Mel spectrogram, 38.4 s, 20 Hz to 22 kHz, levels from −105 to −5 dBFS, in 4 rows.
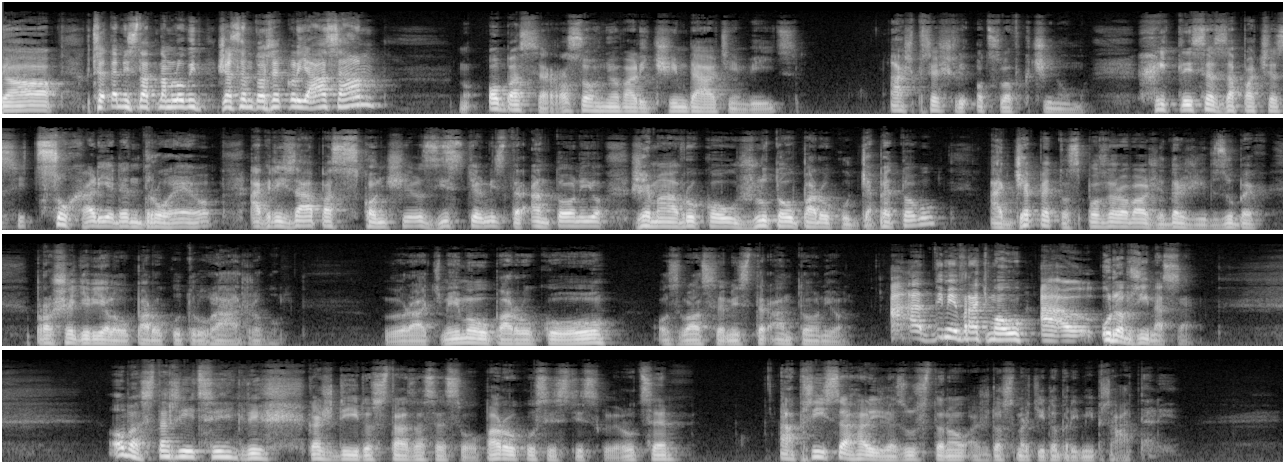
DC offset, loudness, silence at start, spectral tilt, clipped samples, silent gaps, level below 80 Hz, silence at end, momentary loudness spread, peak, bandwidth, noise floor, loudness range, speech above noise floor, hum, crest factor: under 0.1%; -22 LUFS; 0 s; -4.5 dB/octave; under 0.1%; none; -52 dBFS; 1 s; 15 LU; -2 dBFS; 15.5 kHz; -69 dBFS; 7 LU; 47 dB; none; 20 dB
